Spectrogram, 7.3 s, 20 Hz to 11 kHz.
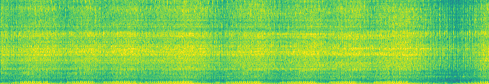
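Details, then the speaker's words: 1972 Triumph TR6 motorcycle after front sprocket and chain work, started cold: surges and stumbles about once a second, breaking up and misfiring, clearing as it warms; owner plans to check the pilot jet. "okay okay now it sounded rough it cleared up it just you know we had the same problem before it takes a little while for this thing to warm up"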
